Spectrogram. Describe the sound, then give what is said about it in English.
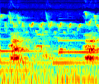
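A bird tweets outdoors in the late afternoon, giving a few short, high chirps over a soft steady background. “I also hear a bird tweeting in the background, which you can probably hear as well.”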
